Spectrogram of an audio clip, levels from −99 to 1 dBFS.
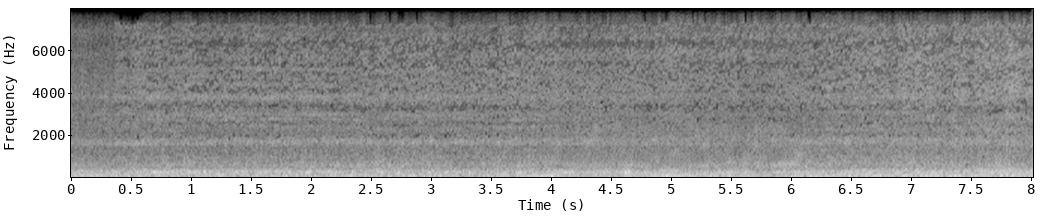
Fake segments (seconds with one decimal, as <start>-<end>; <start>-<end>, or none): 3.9-6.1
